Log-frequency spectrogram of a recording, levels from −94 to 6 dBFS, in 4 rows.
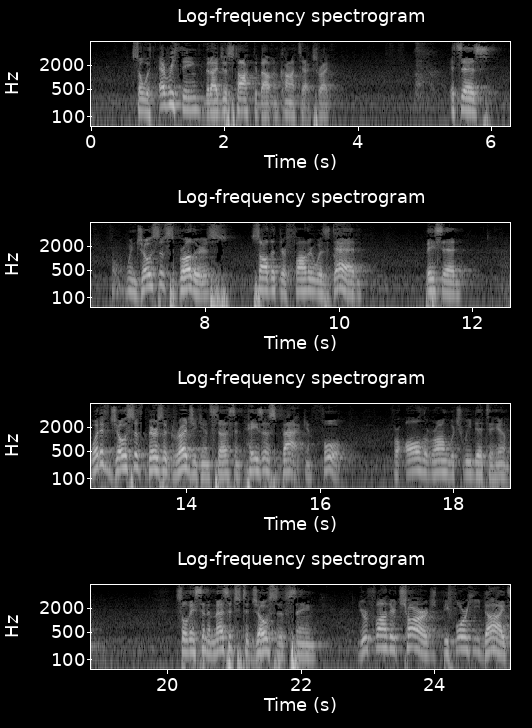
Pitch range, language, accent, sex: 115-145 Hz, English, American, male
